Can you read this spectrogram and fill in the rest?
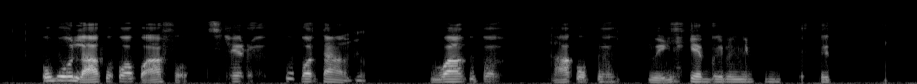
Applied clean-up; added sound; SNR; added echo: neural diffusion model UNIVERSE++.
